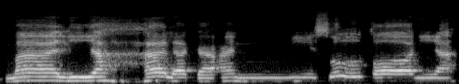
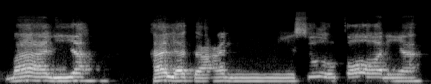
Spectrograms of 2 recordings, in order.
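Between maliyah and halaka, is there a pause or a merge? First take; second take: merge; pause. First: The final h merges into halaka without any pause. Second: A brief pause without breath separates maliyah and halaka. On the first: "dibaca dengan idgham ... dimasukkan" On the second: "dibaca dengan saktah ... berhenti seketika"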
